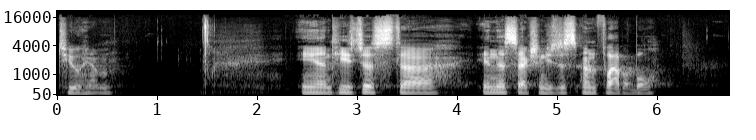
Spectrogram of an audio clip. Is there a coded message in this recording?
No.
